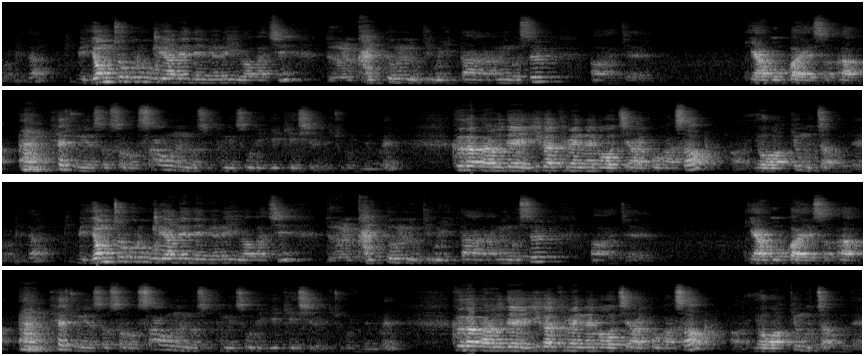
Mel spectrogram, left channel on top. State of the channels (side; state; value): both; normal; correlation 0.36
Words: 겁니다. 영적으로 우리 안에 내면에 이와 같이 늘 갈등을 느끼고 있다는 것을 이제 야곱과 에서가 태중에서 서로 싸우는 것을 통해서 우리에게 계시를 해주고 있는 거예요. 그가 가로되 이 같으면 내가 어찌 알고 가서 여호와께 묻자온대.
